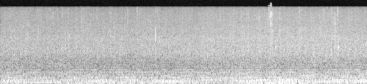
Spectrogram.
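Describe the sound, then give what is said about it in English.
Steady, continuous rain from a thunderstorm pours down with a dense hiss and deep low rumble, loud throughout, with no voices present, in a video of Matthew McConaughey watching the rain. “Oh, that rain.”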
